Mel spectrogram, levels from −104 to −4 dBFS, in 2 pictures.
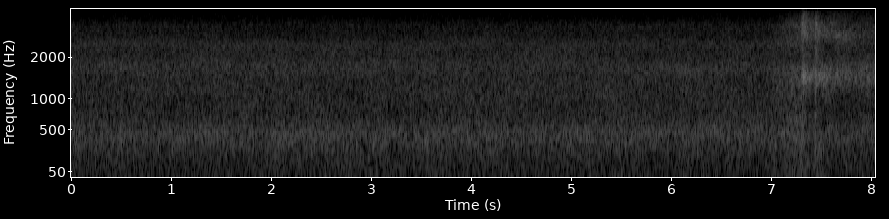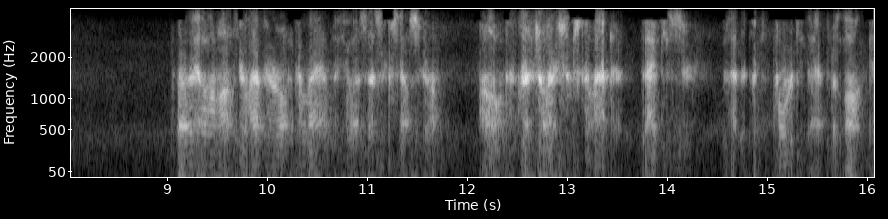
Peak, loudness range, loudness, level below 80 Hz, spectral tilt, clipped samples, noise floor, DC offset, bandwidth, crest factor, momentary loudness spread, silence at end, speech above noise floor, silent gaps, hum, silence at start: -8 dBFS; 6 LU; -30 LUFS; -80 dBFS; 4 dB/octave; under 0.1%; -75 dBFS; under 0.1%; 4 kHz; 26 dB; 16 LU; 0 s; 44 dB; none; none; 9.1 s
